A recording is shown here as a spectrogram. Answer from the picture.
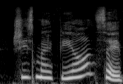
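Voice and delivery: high-pitched, exasperated objection; indignant protest. Acted. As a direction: protest urgently, pitch leaping up. Acted protest against blackmail threat.

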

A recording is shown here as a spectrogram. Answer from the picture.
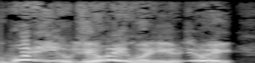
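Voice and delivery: high, loud frantic demand; frantic shaking. Retold or imitated. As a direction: shout it while shaking someone.

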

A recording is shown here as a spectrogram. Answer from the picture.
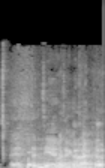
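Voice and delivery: mocking repeat with a laugh; laughing mockery. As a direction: scoff it back while laughing. NPC mocks, laughing. (nauraen pilkaten)

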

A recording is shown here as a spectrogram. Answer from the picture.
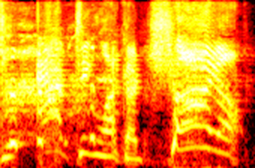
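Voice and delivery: high-pitched scolding yell; imitated screaming. Retelling her phone call to him, imitated screaming. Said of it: "screaming at the top of her lungs".

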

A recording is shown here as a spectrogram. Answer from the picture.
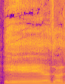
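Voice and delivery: lazy stand-up comic impression; mock hack comic. Imitating hack comic delivery.

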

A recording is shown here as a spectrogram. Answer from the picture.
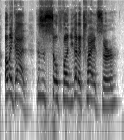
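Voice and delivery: put-on high, eager kid voice; high giddy kid urging a man; excited kid. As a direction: sell the fun like a giddy child.

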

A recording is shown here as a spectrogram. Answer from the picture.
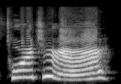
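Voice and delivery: long, high, loud drawn-out call; king summoning the torturer with a long shout; bellowed summons. Retold or imitated. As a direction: bellow the title across the chamber, slowly. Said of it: "And he goes".

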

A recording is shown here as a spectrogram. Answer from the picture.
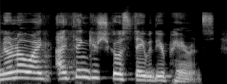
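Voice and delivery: high-pitched insistent urging; imitating a friend insisting. Retells friend's insistent advice.

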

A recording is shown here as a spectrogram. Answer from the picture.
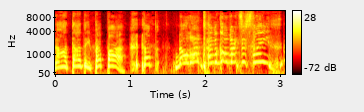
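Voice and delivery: high little-girl imitation of a sleepy toddler. Dad imitating his toddler asking for Peppa. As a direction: squeak it like his two-year-old. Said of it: "She's like going".

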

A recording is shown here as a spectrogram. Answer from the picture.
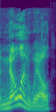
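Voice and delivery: ordinary delivery

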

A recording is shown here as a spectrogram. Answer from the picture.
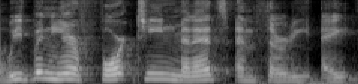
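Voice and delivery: rude customer. Pretend. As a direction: yell at the waiter.

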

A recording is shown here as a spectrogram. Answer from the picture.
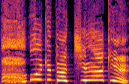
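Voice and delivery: high, slow, thrilled exclamation; excited gasp. Retold or imitated. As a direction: gasp it out in delight.

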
